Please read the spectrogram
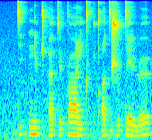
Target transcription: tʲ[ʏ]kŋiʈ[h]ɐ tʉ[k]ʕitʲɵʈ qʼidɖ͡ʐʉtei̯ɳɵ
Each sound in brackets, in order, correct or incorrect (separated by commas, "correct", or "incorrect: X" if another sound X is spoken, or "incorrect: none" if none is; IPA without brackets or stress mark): incorrect: ɨ, correct, correct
